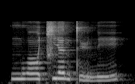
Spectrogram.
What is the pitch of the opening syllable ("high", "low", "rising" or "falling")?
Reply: high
